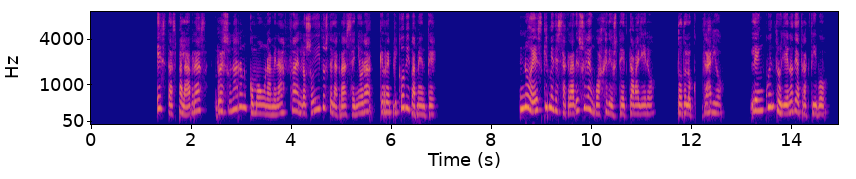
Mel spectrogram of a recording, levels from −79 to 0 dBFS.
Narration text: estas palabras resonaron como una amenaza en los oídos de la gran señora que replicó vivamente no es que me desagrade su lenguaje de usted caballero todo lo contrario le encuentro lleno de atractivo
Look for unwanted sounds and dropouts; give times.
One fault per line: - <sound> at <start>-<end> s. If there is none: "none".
- dropout at 12.1-12.2 s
